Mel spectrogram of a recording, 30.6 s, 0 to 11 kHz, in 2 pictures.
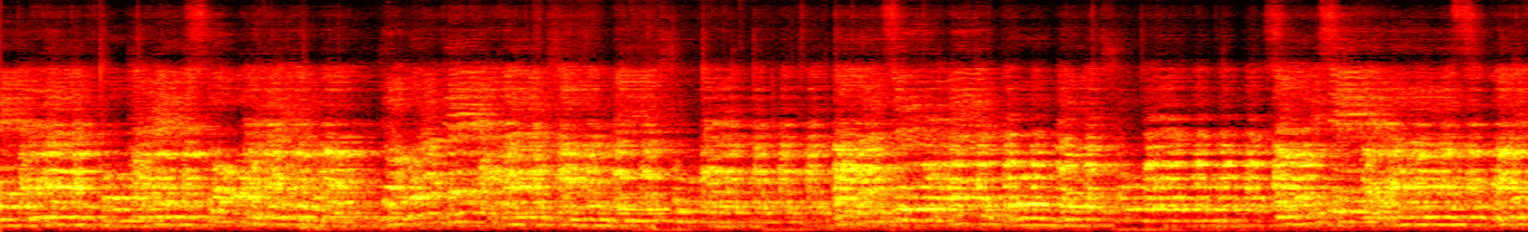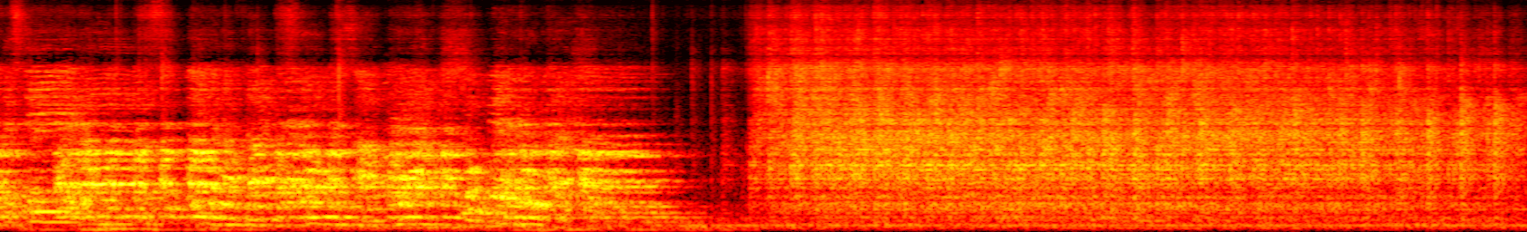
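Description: A choir singing a Swedish song, many voices together in harmony. About 22 seconds in the singing stops and gives way to a steady, even noise that fades near the end.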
